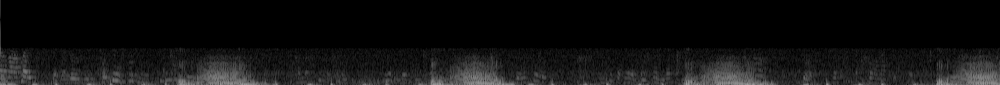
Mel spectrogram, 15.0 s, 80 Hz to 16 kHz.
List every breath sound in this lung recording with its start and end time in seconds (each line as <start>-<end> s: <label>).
2.96-4.08 s: wheeze
6.86-7.77 s: wheeze
10.68-11.72 s: wheeze
14.06-15.00 s: wheeze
